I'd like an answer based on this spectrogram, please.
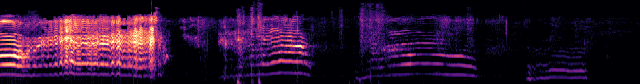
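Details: Angry cat opening with a harsh, noisy hiss-like growl, then a series of wavering, arched yowls that rise and fall, ending on a shorter, lower moan; close and loud indoors.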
